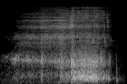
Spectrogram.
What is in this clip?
coffee slurp 3
slurping a coffee number 3
coffee, tea, espresso, sucking, slurp, sipping, cup, drinking, slurping, slurps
